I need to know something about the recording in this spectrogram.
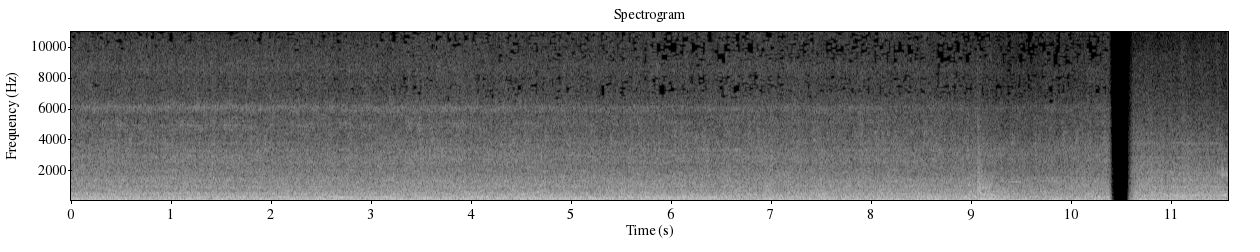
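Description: A baler's machinery rumbles and clatters steadily outdoors.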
